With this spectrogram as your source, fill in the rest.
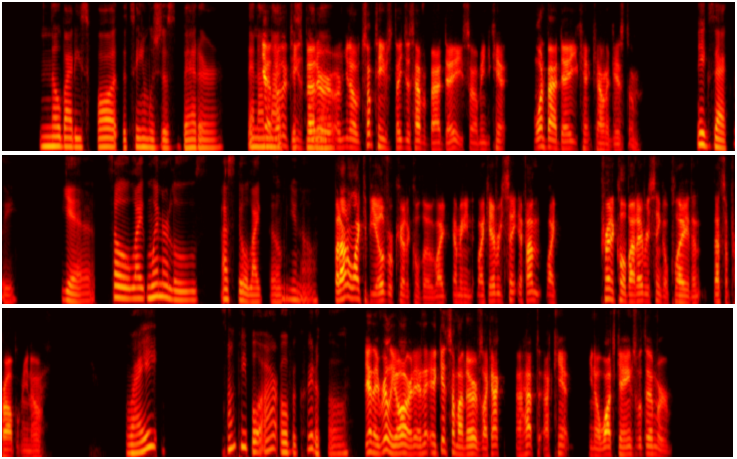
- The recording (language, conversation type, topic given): English, unstructured, How do you balance being a supportive fan and a critical observer when your team is struggling?
- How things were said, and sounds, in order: other background noise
